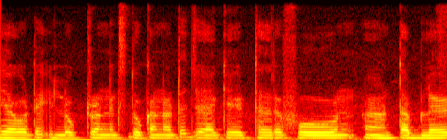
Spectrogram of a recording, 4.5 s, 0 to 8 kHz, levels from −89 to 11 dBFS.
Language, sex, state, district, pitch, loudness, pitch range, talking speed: Odia, male, Odisha, Khordha, 155 Hz, -16 LUFS, 155-160 Hz, 145 wpm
